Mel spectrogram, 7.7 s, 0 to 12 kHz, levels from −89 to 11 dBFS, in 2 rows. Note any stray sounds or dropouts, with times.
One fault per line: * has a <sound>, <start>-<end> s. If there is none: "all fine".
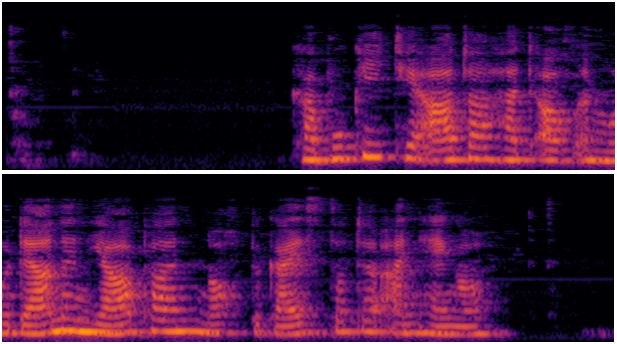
all fine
